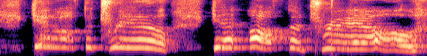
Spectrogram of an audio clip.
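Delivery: mad, very high-pitched yell, drawn-out ending. Retelling a story, acting out what they yelled at the time: retelling yelling. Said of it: "I'm just yelling".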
